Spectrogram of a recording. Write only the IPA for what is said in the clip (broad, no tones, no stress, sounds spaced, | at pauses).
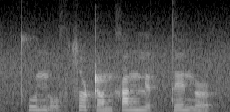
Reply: t̪ʰ u n o̰ x sˤ u ʈ ʌ n x a n lʲ ɐ tː e n̪ ə˞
